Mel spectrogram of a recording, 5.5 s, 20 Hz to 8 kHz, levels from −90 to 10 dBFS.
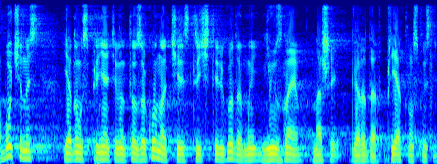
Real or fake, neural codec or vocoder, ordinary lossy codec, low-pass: real; none; none; 7.2 kHz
